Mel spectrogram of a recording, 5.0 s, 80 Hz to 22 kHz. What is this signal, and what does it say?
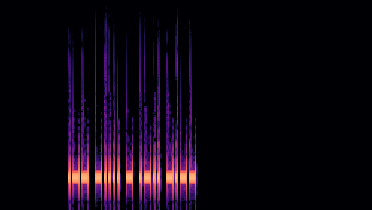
Morse code, heard as a keyed tone, about 40 wpm, 700 Hz. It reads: W6TLY
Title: USA Call Signs - 5 Characters - Repeated 3x - 40wpm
